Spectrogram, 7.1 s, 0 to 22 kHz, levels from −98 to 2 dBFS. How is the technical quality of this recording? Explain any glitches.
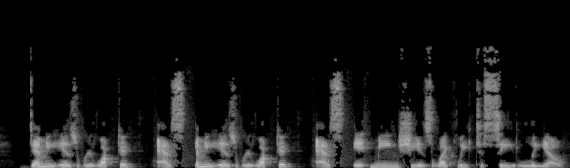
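The recording has one clear glitch, a stream segment repeated. From 2.44 s to 4.42 s, about 1.98 s of speech plays a second time. The player fetched or queued the same chunk twice, so playback jumps back with a brief blip and replays the passage intact. Unlike a buffer stutter, which loops tiny fragments rapidly, this repeats a long, coherent stretch once.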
